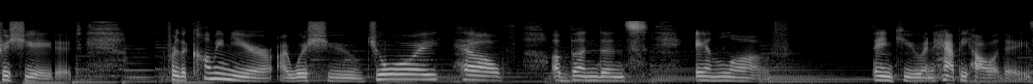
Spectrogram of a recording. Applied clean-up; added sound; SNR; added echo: none; none; none; none.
